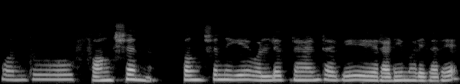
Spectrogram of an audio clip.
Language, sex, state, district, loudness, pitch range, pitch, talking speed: Kannada, female, Karnataka, Shimoga, -25 LUFS, 190-215 Hz, 200 Hz, 115 wpm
